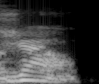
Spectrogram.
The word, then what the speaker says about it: Zhao: It's Zhao. Zhao? Zhao. I don't think so. Like CHOW, but softer.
